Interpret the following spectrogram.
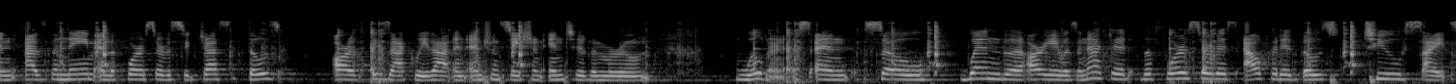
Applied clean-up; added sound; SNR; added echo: none; Dishes, pots, and pans; 11 dB; reverberation time 1.3 s.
